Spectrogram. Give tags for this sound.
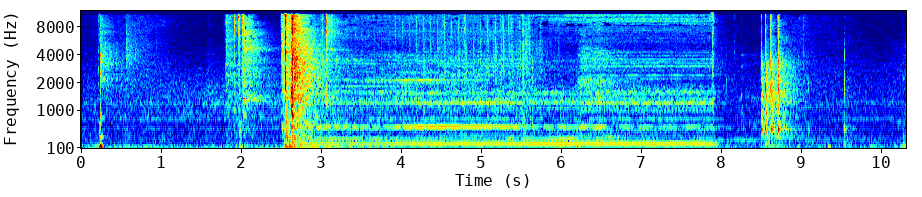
automatic Cologne Door Field-Recording open University

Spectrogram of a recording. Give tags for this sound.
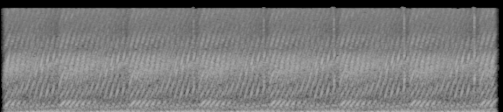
granular loop synthesis jillys

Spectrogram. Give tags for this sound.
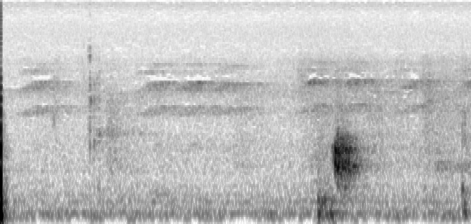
nothing silence silent

